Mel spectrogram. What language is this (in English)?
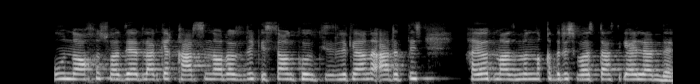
Uzbek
